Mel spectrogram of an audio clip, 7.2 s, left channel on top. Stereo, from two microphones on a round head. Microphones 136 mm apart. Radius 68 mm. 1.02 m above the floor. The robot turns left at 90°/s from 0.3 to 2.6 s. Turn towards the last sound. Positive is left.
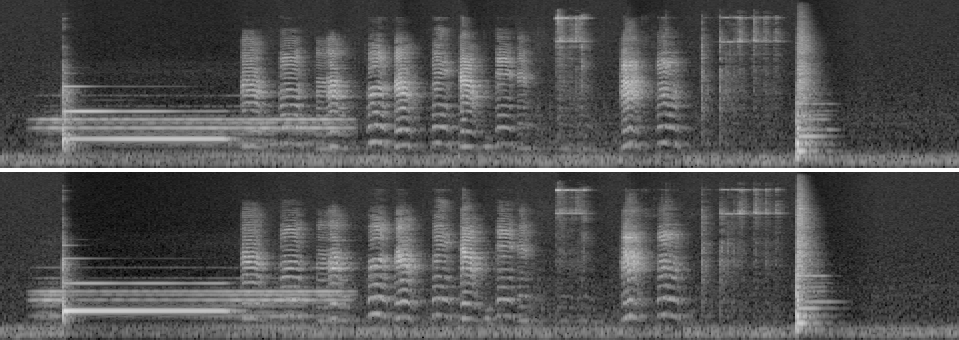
turn(degrees=-40)  # may be behind; listen again after turning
